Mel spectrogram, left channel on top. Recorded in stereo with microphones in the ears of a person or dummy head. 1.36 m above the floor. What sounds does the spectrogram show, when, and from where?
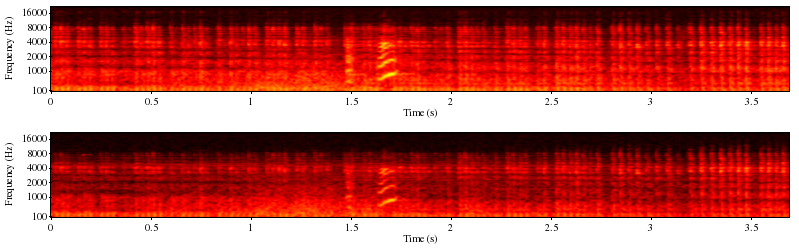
0.0 s a vehicle: 60° left (ahead or behind); by 3.7 s 25° left (ahead or behind)
1.5 s a giggle: 55° left (ahead or behind)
